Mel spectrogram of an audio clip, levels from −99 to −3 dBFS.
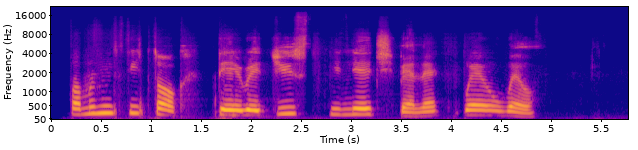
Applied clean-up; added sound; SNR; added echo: neural mask model DeepFilterNet 3.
